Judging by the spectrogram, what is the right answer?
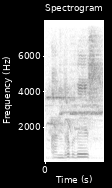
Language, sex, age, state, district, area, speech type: Odia, male, 45-60, Odisha, Kendrapara, urban, spontaneous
